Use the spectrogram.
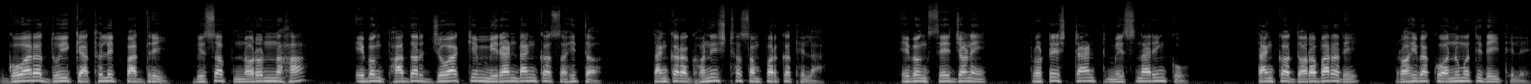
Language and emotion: Odia, neutral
